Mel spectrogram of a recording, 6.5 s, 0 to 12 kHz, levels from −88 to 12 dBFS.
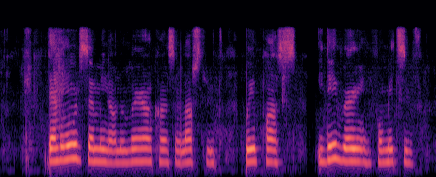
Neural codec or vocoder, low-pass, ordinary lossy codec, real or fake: codec, 16 kHz, 4.8 kbps, FACodec; 7.2 kHz; none; fake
